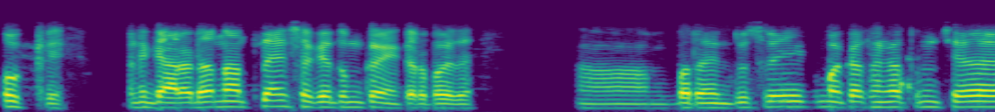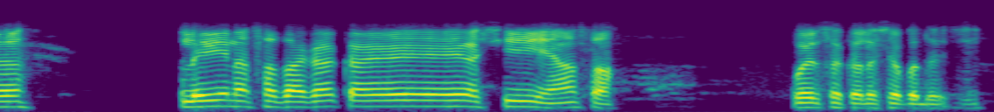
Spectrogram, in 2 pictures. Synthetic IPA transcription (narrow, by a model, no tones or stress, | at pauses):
oke | pəeɡaɾaɽənat̪laɦĩsəɡɭẽt̪umkaẽkəɾpaɡd͡za | bəɾə̃d̪usɾeekm̤akasãŋɡat̪umt͡ɕe | pleinəsad͡zaɡakajəɕiːɦãsa | əjɾsəkələɕabəd̪ʱːajt͡ɕiː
